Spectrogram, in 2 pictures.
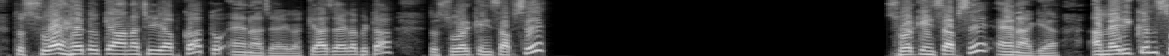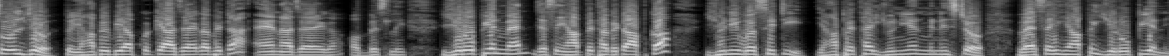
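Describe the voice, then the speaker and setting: A man's voice: on the high side, warm tone, dry recording, clean studio sound. A man teaching an English grammar class, explaining patiently and asking his students questions. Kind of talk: classroom lesson.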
